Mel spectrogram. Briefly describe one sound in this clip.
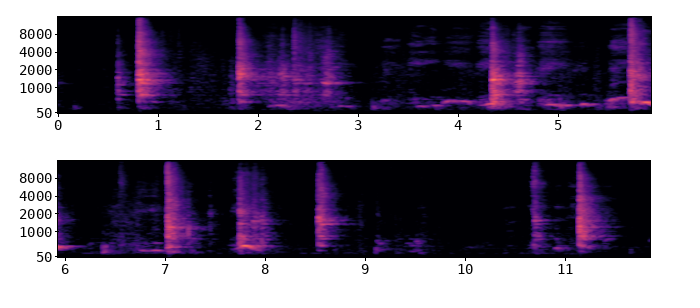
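Young boys shout and laugh close by.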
